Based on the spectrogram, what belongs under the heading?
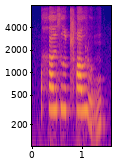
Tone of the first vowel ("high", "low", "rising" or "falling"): high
